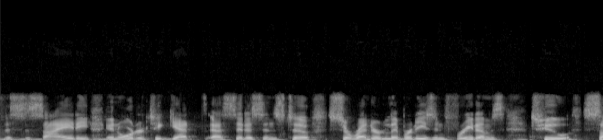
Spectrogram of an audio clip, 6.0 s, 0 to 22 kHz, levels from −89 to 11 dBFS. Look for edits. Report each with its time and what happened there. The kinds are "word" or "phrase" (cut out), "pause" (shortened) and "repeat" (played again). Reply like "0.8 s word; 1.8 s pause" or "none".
none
